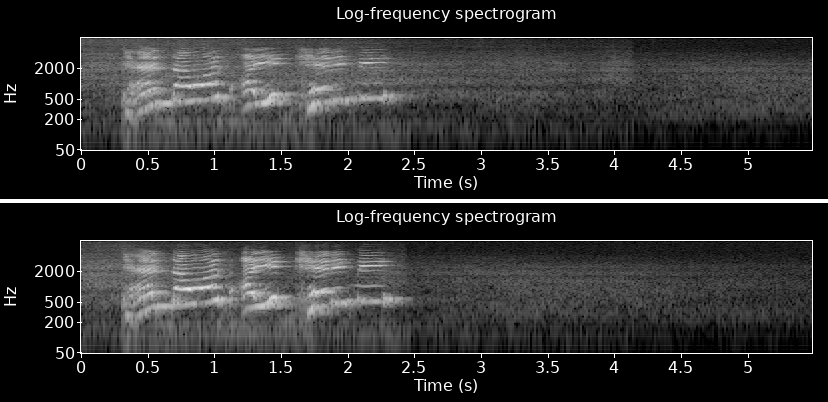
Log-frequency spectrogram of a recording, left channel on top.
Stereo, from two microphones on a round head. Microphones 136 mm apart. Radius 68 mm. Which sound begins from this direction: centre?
A shout, at 0.3 s.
